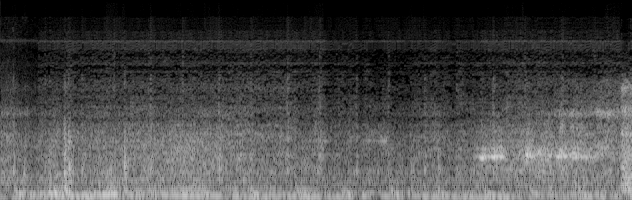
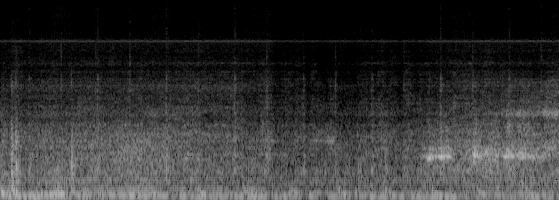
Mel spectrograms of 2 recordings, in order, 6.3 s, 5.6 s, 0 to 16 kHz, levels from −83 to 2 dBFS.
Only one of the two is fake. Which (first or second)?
second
